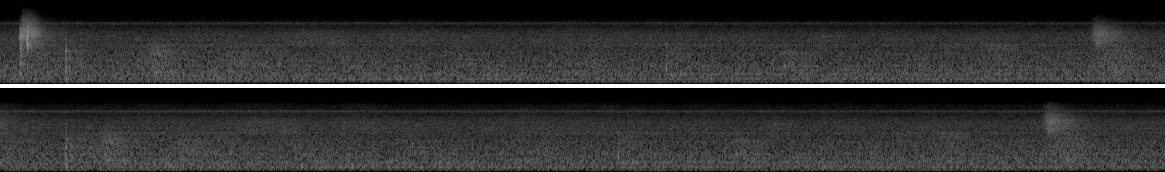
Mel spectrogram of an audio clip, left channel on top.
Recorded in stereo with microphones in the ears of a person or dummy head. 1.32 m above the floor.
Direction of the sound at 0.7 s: 10° left (ahead or behind).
